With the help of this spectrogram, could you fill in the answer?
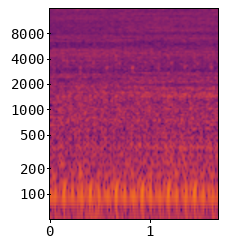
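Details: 1951 Pontiac Chieftain straight six, first start in 25+ years after filing the points and adding gas: low, even thump about four times a second with a soft steady hum; idles smoothly.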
